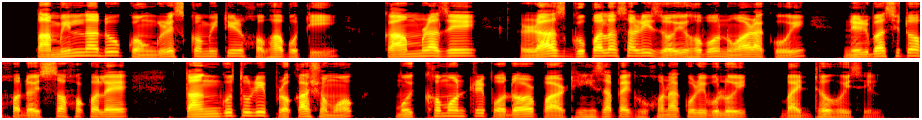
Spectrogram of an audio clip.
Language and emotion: Assamese, neutral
